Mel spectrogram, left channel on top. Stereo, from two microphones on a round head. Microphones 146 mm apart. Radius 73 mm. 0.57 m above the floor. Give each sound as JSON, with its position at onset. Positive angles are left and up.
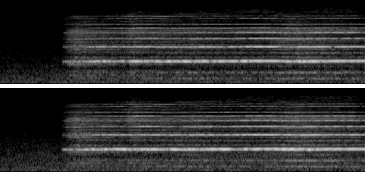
{"t": 0.6, "sound": "a violin", "side_deg": -40, "distance_m": 1.6}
